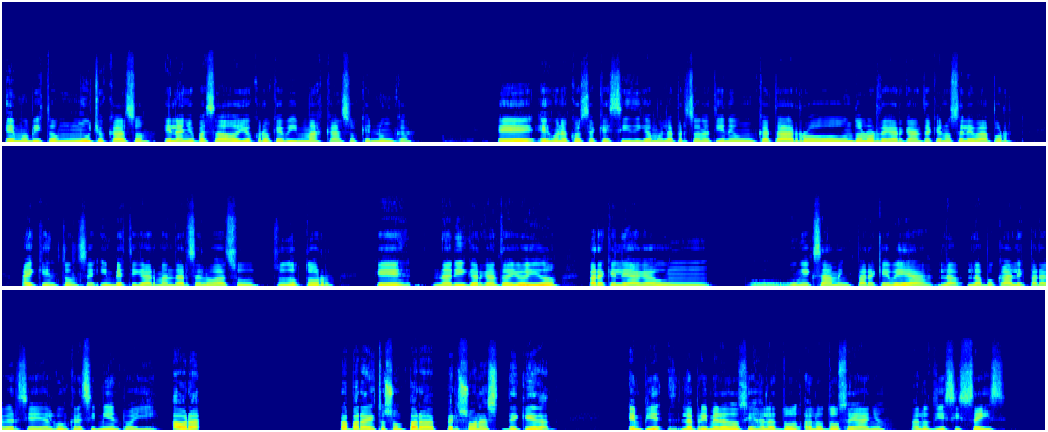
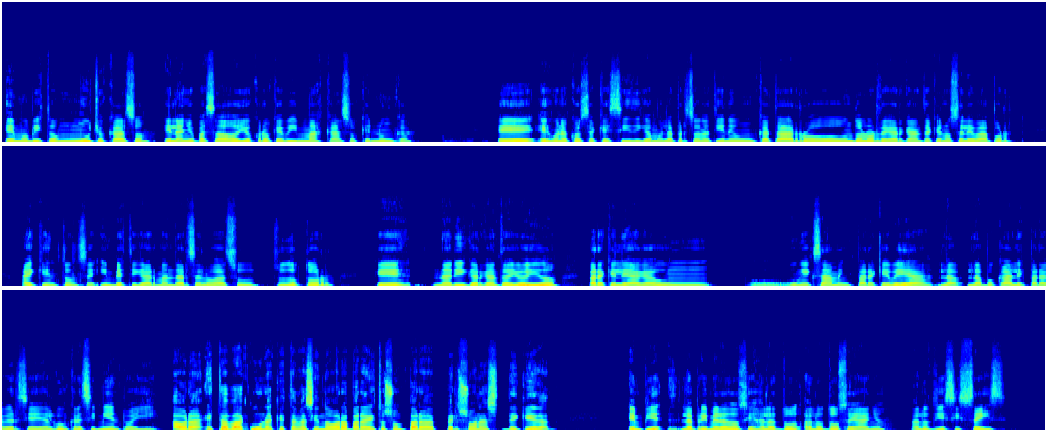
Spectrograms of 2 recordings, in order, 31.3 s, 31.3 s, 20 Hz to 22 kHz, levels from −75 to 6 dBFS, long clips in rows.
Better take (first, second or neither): second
